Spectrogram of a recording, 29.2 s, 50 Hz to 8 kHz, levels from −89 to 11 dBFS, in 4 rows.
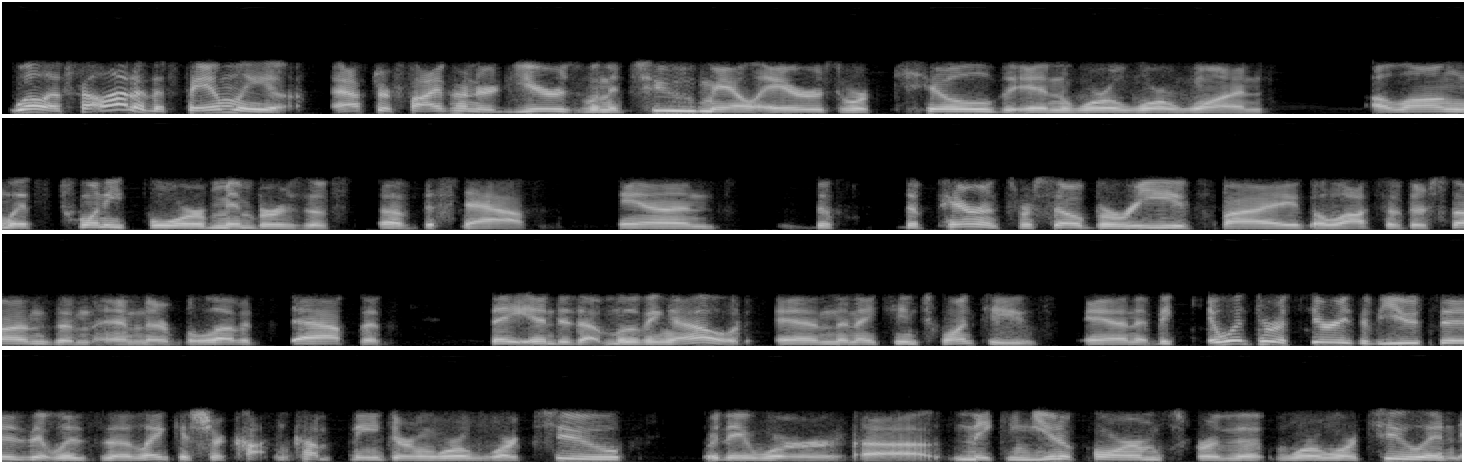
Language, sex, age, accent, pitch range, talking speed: English, male, 30-49, American, 115-135 Hz, 180 wpm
